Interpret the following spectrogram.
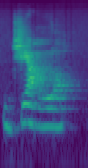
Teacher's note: you can probably hear that it's quick at the start and then elongated towards the end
